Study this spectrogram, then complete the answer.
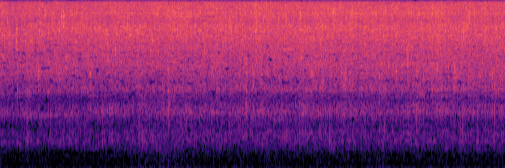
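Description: Oil sizzles and crackles steadily in a hot pot.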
